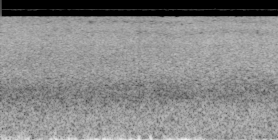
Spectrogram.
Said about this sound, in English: Wow, that's windy.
